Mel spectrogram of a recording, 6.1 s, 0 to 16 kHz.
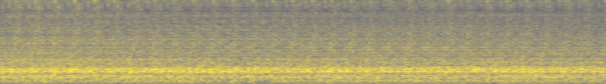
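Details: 2007 Nissan Maxima at idle: steady engine note with a faint, uneven light clicking riding over it; source not yet identified.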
